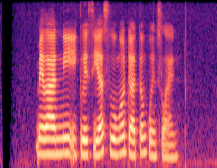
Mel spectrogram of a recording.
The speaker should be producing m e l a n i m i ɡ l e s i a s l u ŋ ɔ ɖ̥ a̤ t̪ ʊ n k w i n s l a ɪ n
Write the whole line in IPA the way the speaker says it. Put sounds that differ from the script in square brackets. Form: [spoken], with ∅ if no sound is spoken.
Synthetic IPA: m e l a n i [∅] i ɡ l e s i a s l u ŋ ɔ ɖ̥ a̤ t̪ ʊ [ŋ] k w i n s l a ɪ n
